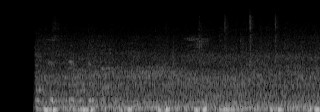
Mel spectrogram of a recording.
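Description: Silence for the first half-second, then steady outdoor background noise with an uneven low rumble and hiss.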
